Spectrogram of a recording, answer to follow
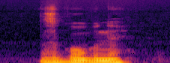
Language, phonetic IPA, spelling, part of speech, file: Polish, [ˈzɡubnɨ], zgubny, adjective, LL-Q809 (pol)-zgubny.wav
